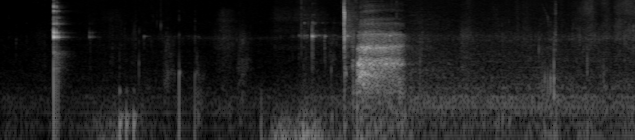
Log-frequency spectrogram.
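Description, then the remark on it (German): One bright clink of glasses of a sparkling drink rings out in a toast near the start, followed by soft handling noises and a short rushing sip-like burst; no one speaks. “Ja, Prost. Prost.”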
